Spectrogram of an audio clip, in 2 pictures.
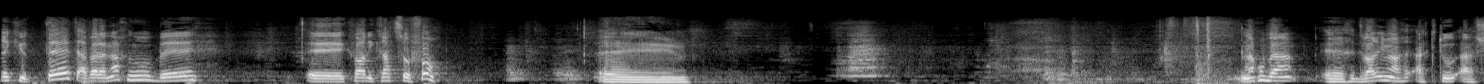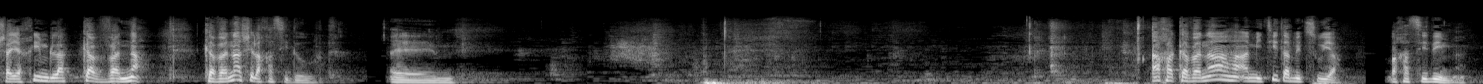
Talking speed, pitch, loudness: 40 wpm, 130 Hz, -12 LUFS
